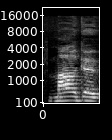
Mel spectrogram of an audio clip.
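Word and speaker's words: Margot: i think i learnt her name how to pronounce her first name margo kidder that's that's it now this is the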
